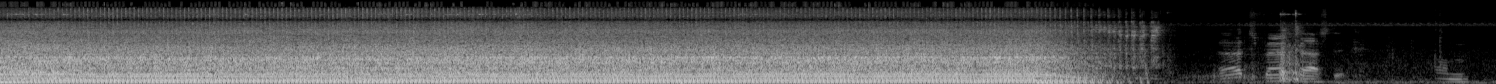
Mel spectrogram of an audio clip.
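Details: Free trash-find Craftsman self-propelled front-drive mower with 6.5HP Briggs & Stratton Quantum engine, after carb clean, primed and propulsion tested: steady, even drone at constant speed for ten seconds, then winds down cleanly to a stop; healthy engine.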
